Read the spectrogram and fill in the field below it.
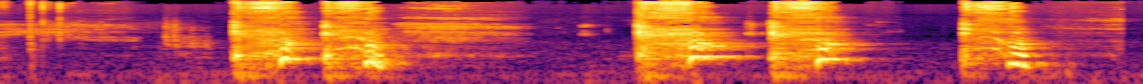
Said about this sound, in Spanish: La … sobrevivió el ataque de tos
